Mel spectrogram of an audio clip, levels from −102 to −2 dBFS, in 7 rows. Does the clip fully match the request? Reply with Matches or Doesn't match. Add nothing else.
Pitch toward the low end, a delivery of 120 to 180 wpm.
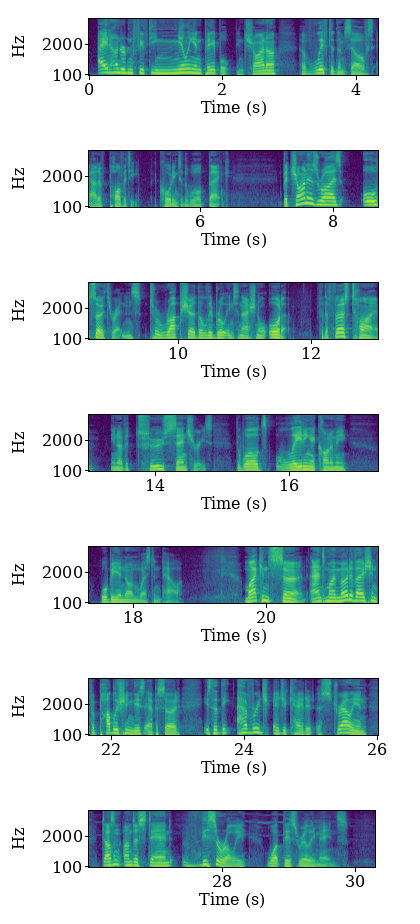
Doesn't match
